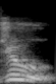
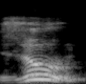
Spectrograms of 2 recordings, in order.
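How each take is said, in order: First: The word begins with a j sound. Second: The word begins with a buzzing z sound.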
